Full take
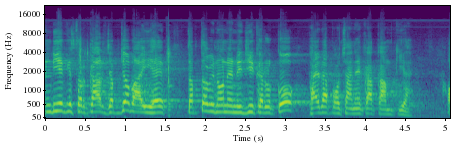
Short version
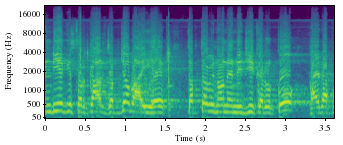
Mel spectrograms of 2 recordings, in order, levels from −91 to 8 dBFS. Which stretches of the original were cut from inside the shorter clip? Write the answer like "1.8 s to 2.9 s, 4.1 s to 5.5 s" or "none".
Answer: none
